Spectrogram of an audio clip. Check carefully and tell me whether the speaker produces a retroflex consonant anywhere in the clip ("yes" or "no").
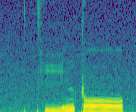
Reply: yes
